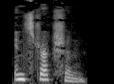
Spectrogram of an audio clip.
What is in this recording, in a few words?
"instruction", voice spelling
